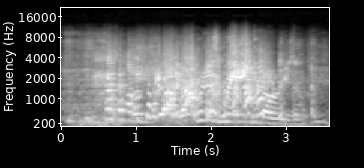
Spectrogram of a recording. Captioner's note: men laugh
